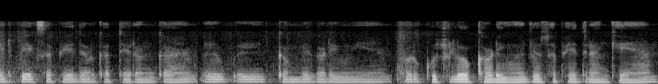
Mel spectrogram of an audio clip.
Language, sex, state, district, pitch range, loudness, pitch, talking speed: Hindi, male, Maharashtra, Dhule, 110-115 Hz, -19 LUFS, 110 Hz, 190 wpm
